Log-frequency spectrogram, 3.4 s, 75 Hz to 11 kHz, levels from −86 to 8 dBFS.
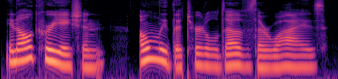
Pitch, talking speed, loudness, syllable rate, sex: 190 Hz, 160 wpm, -18 LUFS, 4.9 syllables/s, female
